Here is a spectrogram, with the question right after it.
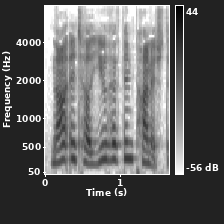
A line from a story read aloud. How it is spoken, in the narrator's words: exclaimed the Boolooroo sternly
